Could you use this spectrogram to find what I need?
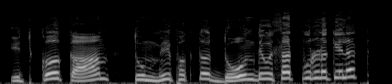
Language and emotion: Marathi, surprised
